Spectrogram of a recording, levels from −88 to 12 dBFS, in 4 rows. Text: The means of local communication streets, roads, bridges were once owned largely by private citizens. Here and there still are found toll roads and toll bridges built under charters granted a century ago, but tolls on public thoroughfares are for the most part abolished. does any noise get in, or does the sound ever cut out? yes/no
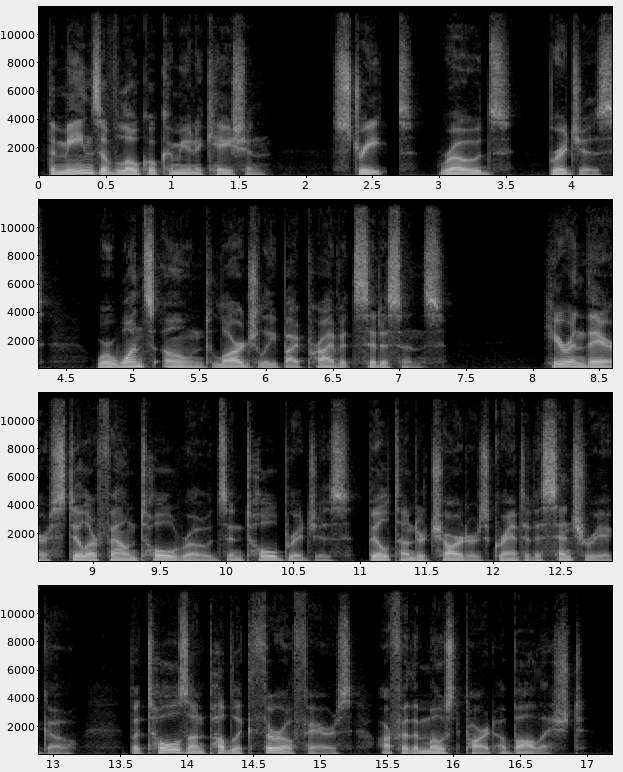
yes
